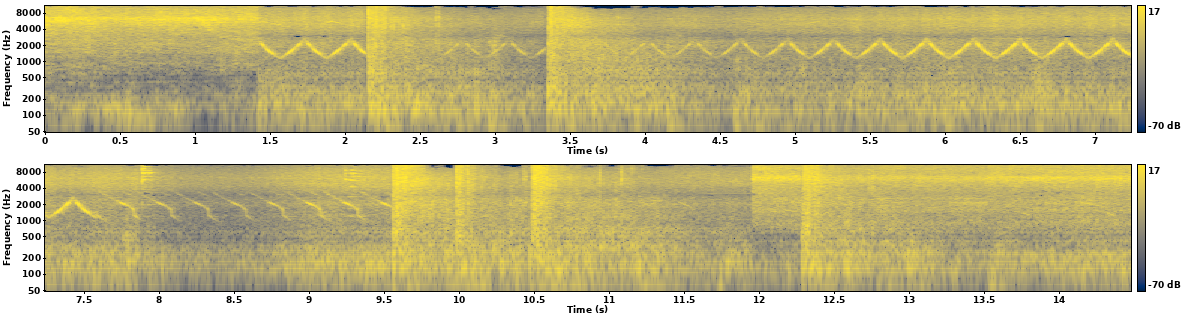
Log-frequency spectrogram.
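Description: A car alarm warbling, rising and falling about three to four times a second for most of the first ten seconds, over the continuous noise of a burning vehicle. Several sharp bangs from the burning wreck break in, two in the first few seconds and a cluster about two-thirds of the way through.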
